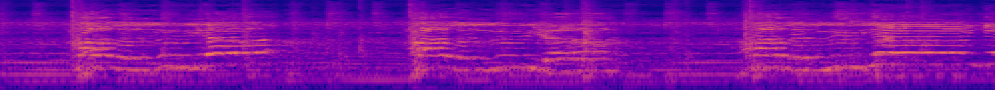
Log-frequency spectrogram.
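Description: Women singing a worship song over instrumental accompaniment with a light regular beat.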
